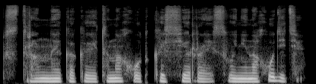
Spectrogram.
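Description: A man's voice: medium pitch, monotone, moderate pace, warm tone, dry recording, clean studio sound, close to an everyday voice. A man voicing a courteous, cautious young nature mage in a fantasy audiobook. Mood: polite.

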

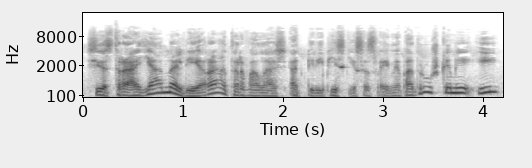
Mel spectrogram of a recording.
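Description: A man narrating a children's story in a measured, expressive reading voice. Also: mid-range voice, breathy edge. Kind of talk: audiobook storytelling.

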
